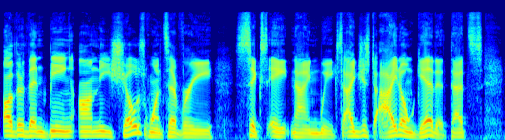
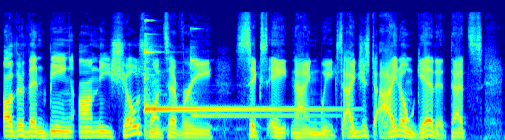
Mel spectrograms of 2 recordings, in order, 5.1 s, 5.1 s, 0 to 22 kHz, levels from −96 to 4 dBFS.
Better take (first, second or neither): first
